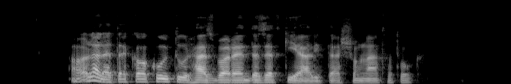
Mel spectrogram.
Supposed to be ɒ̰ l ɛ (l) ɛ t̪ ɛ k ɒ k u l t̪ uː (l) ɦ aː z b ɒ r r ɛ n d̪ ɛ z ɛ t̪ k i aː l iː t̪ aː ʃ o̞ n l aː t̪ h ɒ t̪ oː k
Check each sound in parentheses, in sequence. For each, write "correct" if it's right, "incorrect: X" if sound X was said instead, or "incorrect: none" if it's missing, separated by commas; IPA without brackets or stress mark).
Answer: correct, incorrect: r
